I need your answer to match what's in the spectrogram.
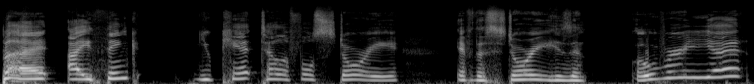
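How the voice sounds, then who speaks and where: A woman's voice: fairly high pitch, slow, vocal fry, a little mellow, clean tone, no echo, studio quality. Woman cohost on a chatty podcast, opinionated, dramatic, laughs a lot. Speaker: podcast co-host. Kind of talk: casual chat.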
